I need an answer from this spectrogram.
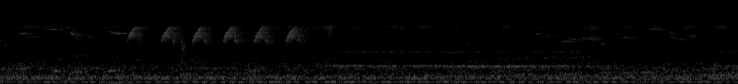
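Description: A faint bird call: a quick run of about six falling chirps, evenly spaced, starting a little over a second in, with a few fainter chirps later, over a low steady hum.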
